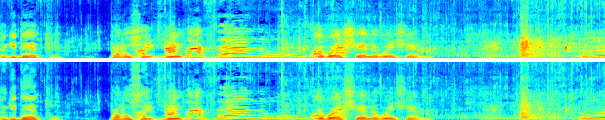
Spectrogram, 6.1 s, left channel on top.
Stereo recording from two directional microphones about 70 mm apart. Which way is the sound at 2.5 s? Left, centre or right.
Right.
